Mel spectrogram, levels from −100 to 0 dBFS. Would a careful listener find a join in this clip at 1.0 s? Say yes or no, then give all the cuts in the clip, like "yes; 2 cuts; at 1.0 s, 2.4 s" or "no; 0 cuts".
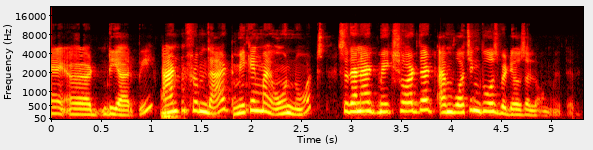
yes; 3 cuts; at 1.0 s, 1.8 s, 2.7 s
